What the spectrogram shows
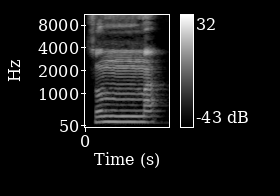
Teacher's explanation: آپ نے غنہ کرنا ہے، تو 2 حرکتوں کے برابر ثم یعنی اس طرح تھوڑی دیر ناک میں آواز جائے گی۔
